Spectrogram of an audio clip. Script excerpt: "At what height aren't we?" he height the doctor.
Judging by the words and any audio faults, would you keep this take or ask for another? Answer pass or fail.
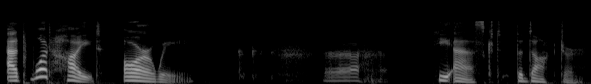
fail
